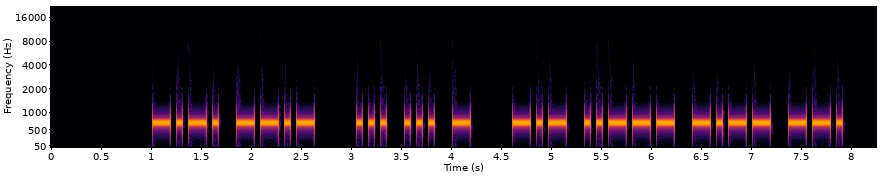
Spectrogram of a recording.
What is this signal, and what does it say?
Morse code, heard as a keyed tone, about 20 wpm, 700 Hz. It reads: CQ SST K2YG
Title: K1USN SST QSO Practice - 20wpm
